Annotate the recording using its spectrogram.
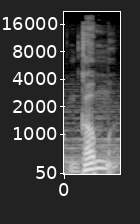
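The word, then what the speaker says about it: गं: गम जो बीज मंत्र होता है, यह भगवान श्री गणेश का बीज मंत्र होता है। काफी लोग इसे गण बोलते हैं, काफी लोग गम बोलते हैं, लेकिन इसका सही उच्चारण गम होता है।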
